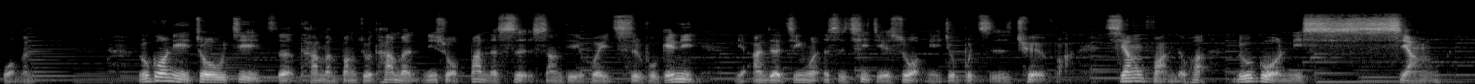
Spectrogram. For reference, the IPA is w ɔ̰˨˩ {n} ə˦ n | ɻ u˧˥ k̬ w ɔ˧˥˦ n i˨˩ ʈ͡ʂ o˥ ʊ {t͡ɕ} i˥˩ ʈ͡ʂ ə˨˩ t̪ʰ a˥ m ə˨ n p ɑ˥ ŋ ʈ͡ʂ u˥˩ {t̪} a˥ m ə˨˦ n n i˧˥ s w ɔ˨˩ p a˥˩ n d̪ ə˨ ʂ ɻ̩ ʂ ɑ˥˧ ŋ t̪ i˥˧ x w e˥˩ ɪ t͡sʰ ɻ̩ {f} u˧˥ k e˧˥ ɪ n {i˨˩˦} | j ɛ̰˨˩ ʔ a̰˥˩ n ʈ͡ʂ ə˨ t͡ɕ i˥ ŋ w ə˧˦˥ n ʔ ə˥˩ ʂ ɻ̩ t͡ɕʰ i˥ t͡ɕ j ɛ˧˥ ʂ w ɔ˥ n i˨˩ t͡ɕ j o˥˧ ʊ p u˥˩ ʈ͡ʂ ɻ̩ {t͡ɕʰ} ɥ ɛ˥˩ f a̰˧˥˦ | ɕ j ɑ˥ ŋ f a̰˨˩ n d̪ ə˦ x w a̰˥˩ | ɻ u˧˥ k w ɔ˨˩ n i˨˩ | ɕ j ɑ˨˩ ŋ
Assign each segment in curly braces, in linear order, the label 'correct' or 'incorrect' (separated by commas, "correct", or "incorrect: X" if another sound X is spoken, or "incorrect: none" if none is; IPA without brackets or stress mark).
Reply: incorrect: m, correct, incorrect: t̪ʰ, correct, correct, correct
